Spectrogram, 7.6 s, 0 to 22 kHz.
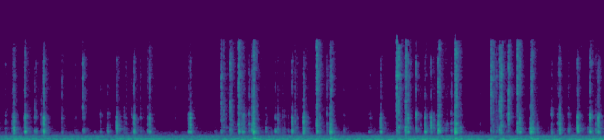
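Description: Both hands' fingertips type on a full-size black Nubwo Illusion NK-70 mechanical keyboard with Outemu red switches, round plastic typewriter-style keycaps and blue backlighting. Rapid, uneven plastic clicks and taps, each with a bright crisp top, sit over a steady low hum throughout.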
